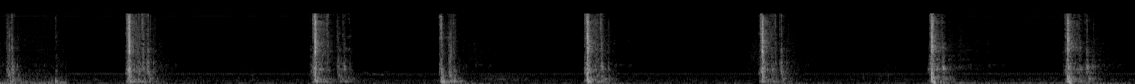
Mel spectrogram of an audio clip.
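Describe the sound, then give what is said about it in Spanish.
Typewriter keys strike paper one at a time at a slow pace, each producing a sharp, loud mechanical clack. Roughly one strike falls every one and a half seconds, separated by near silence. “Luego empieza a pulsar las teclas muy lentamente dejando algo escrito sobre el papel.”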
